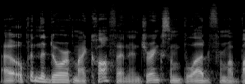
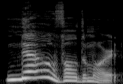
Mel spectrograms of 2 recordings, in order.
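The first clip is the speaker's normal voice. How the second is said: high, loud cry of no; girl shouting back at Voldemort, loud and high; shouted defiance; 12 semitones higher, 5 dB louder, slower than usual. Acted. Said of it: "I shouted back".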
